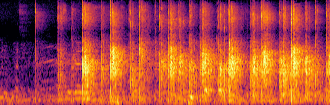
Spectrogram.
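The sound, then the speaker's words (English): A few scattered claps quickly swell into steady audience applause at a talk about fathers, after a joke that men don't get pregnant, many hands clapping in a dense, crackly patter that stays fairly loud for several seconds. “I know why the rest of these men ain't clapping.”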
